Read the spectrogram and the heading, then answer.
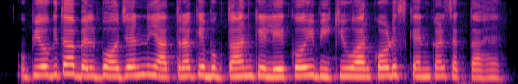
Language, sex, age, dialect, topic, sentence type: Hindi, female, 18-24, Marwari Dhudhari, banking, statement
